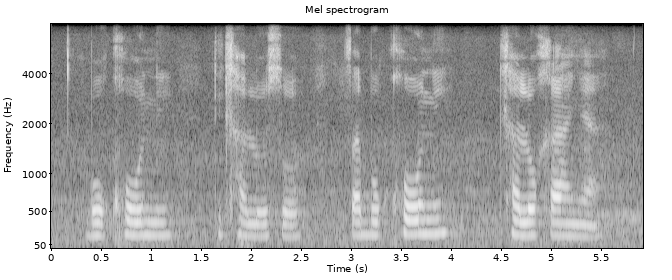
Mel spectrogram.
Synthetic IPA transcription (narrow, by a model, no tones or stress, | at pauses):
bʊq͡χʰoni | dit͡ɬʰalʊsɔ | t͡sʼabʊq͡χʰoni | t͡ɬʰalʊχaːɲa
